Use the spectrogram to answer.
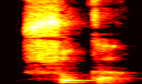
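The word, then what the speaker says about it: щука: Mais ça se prononce comme ça. Shuka, shuka.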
